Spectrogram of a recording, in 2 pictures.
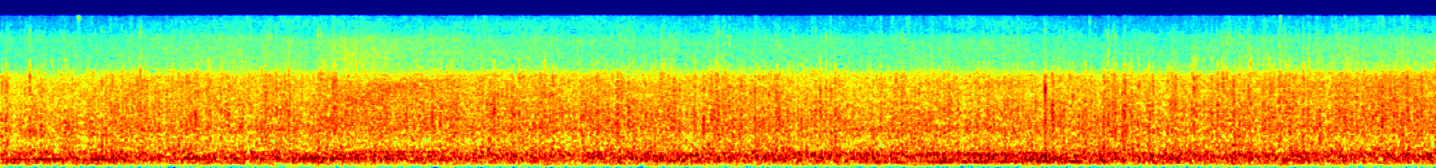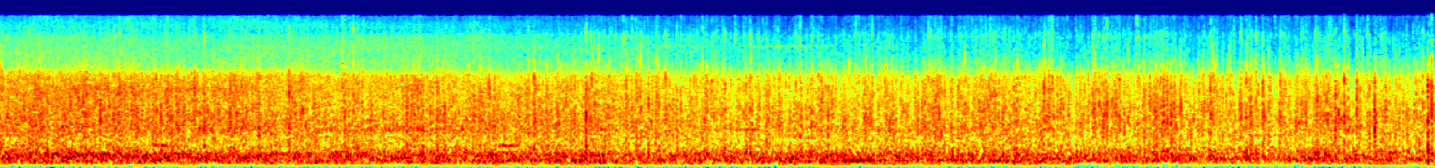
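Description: Steady rain: a dense, even patter of raindrops falling on surfaces.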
